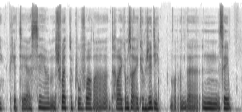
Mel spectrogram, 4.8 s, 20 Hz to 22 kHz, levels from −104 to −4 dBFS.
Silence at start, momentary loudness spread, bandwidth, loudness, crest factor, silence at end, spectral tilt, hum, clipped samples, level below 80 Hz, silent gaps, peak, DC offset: 0 s; 9 LU; 17.5 kHz; -26 LUFS; 16 dB; 0.25 s; -6 dB/octave; none; under 0.1%; -60 dBFS; none; -8 dBFS; under 0.1%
